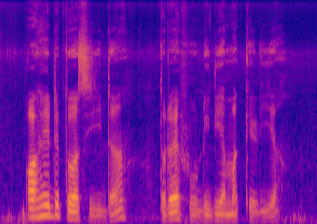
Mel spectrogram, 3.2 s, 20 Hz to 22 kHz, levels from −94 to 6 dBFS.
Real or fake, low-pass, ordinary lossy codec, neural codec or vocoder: fake; none; none; vocoder, 44.1 kHz, 128 mel bands every 256 samples, BigVGAN v2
